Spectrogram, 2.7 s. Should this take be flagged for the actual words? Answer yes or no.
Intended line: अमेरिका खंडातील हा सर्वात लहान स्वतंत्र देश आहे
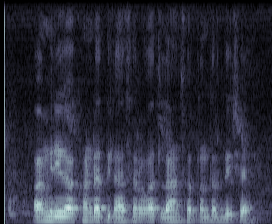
no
